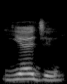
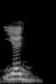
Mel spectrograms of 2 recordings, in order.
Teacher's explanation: qalqalah ya, yang dipantulkan ketika dia di wasol atau di tengah, dia sugro saja, kecil saja ya. Alam yaj'al, yaje, seperti itu, tidak yaj, gitu ya.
